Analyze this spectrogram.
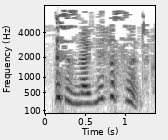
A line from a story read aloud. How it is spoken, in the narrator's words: cried the Rocket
